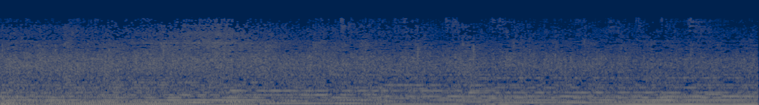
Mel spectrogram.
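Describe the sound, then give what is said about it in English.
A large church audience at Koinonia claps steadily and loudly for several seconds, honoring counselors as they go, with many voices shouting and cheering together through the dense, continuous wash of applause. “Koinonia, give them a big, big God bless you.”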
